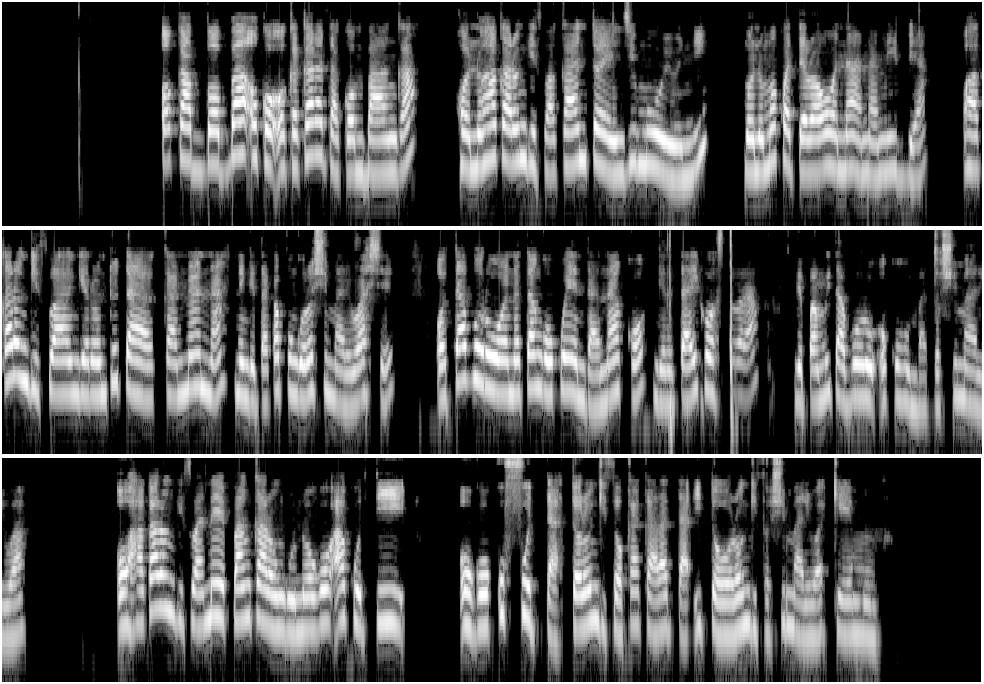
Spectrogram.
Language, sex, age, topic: Oshiwambo, female, 18-24, finance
